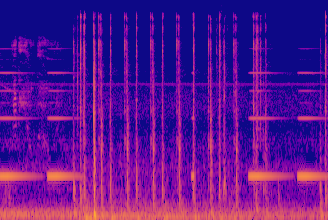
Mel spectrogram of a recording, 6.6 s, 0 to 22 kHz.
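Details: 2021 Honda Pilot with a 4-year-old dead battery: scattered relay clicks and repeated dash chimes, no cranking at all, dashboard errors; no-start from bad battery.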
